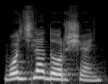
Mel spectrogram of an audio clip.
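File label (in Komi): "водзладорсянь", Komi, female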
